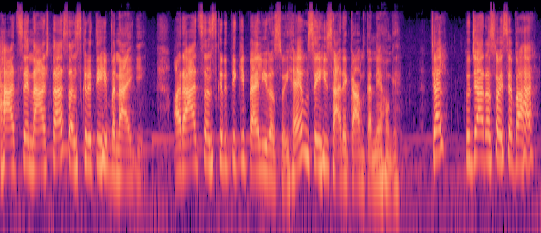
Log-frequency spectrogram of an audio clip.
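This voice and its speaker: A woman's voice: on the high side, animated, moderate pace, sharp tone. A woman voicing an authoritative middle-aged mother-in-law in a household story, commanding and matter-of-fact. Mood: firm.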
